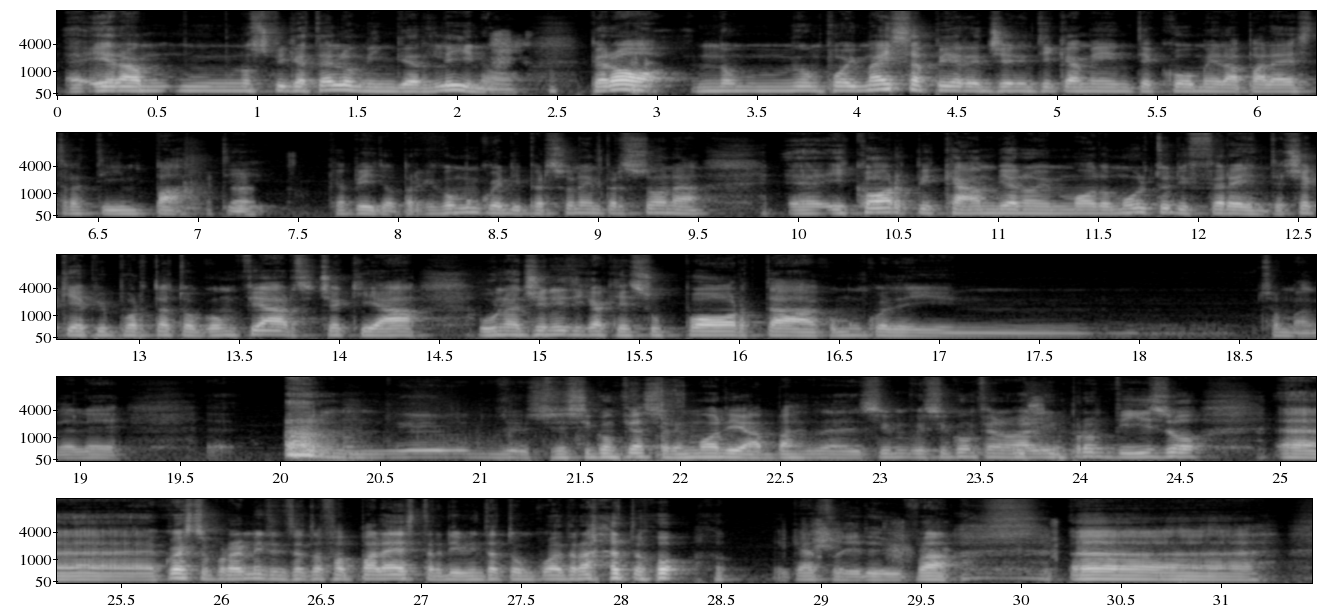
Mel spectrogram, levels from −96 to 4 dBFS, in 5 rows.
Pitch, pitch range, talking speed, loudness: 120 Hz, 115-130 Hz, 150 wpm, -29 LUFS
